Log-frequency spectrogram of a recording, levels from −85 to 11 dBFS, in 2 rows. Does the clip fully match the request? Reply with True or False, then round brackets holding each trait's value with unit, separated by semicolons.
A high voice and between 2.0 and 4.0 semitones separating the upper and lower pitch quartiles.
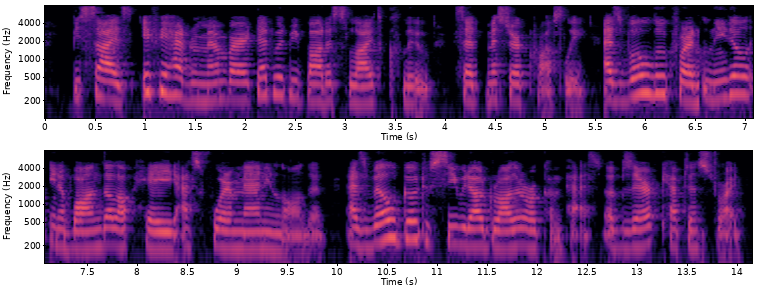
False (200 Hz; 4.4 semitones)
